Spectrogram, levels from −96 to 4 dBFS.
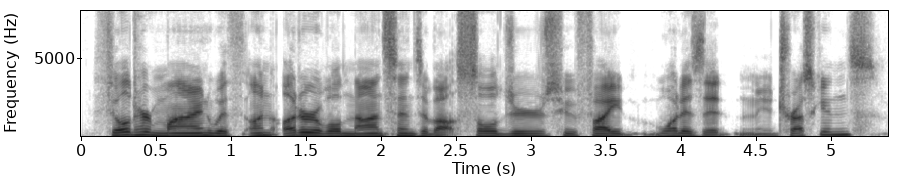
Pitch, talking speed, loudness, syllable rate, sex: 140 Hz, 135 wpm, -17 LUFS, 5.1 syllables/s, male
